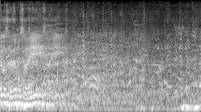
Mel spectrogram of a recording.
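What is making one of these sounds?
A man speaks loudly through a microphone and loudspeaker outdoors.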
